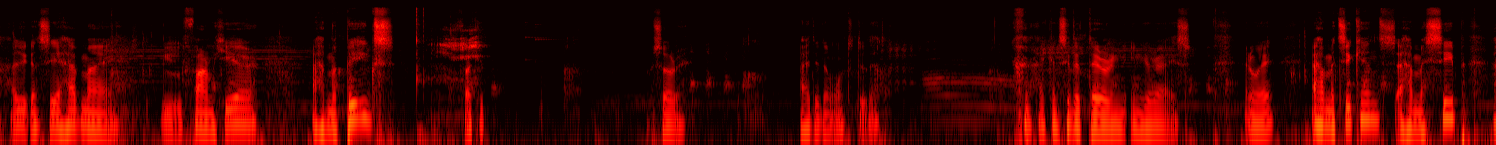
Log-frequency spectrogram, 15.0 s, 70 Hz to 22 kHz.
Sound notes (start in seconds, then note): 9.9 laughing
